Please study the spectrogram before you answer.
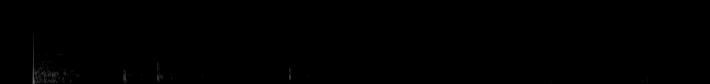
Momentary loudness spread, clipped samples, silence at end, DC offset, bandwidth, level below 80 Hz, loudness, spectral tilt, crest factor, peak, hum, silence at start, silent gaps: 13 LU; under 0.1%; 0 s; under 0.1%; 7.4 kHz; -78 dBFS; -61 LUFS; -5.5 dB/octave; 38 dB; -28 dBFS; none; 0.3 s; none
